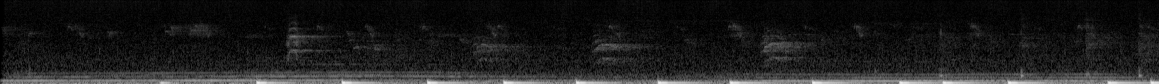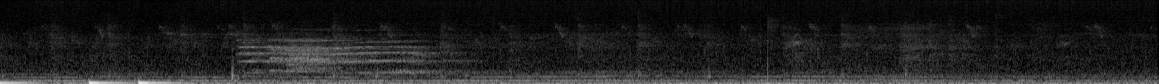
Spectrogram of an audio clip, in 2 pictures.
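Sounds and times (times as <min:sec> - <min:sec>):
distant car: 0:00.0 - 0:23.1
emu calling in Miskolc zoo: 0:01.6 - 0:16.3.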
